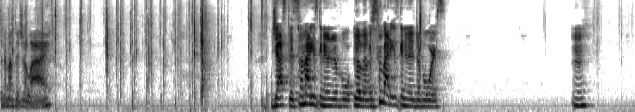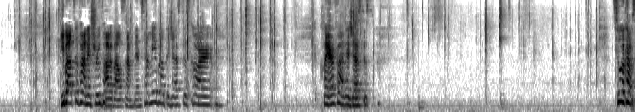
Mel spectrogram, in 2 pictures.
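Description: Cards shuffle and flick in a pair of hands.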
